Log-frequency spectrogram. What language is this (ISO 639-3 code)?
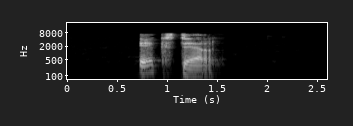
epo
